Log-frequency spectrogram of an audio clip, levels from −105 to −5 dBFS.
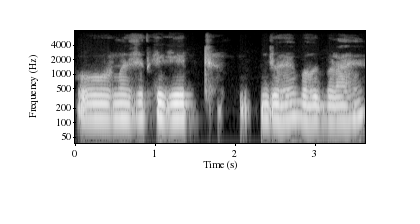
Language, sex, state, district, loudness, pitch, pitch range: Hindi, male, Bihar, Jamui, -20 LUFS, 125 Hz, 120-130 Hz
